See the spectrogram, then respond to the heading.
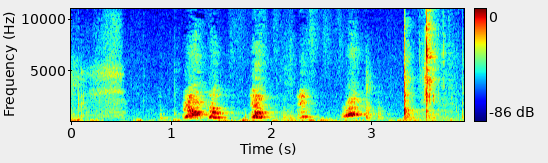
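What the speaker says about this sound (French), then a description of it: "dès que je mets en route que les toutous ils commencent" Dogs bark in short, sharp bursts, several yelps in a row at moderate distance, as the engine of a TGB 50cc scooter is started.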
